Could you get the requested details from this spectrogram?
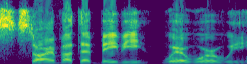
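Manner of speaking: deep, resonant, sonorous voice with rumbling low tones. Narrating a moose speaking to its mate in a game, in a deep, sonorous voice. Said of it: "in a deep, sonorous voice, it says".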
